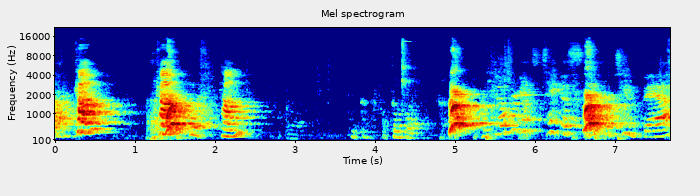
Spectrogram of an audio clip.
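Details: Tiny dog barking at the doorbell, aggressive toward visitors: four sharp, high yapping barks with abrupt onsets, two early and two later about two seconds apart, with a person talking in between.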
